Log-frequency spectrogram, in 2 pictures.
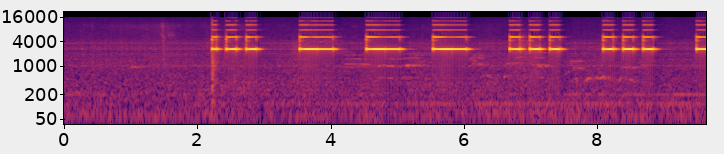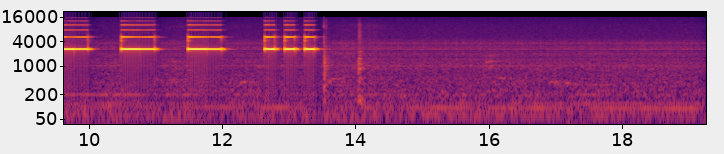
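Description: Small breadboard buzzer driven by an Arduino, sounding SOS in Morse code twice: three short high-pitched beeps, three long beeps, three short beeps, then the same again. A click of the push switch comes just as the beeping starts and again as it stops.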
